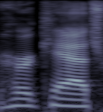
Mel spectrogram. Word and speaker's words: Hurkacz: They need to play Hubert Hurkacz, rhymes with Latch, or Yao Souzapalooza, or Souza.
